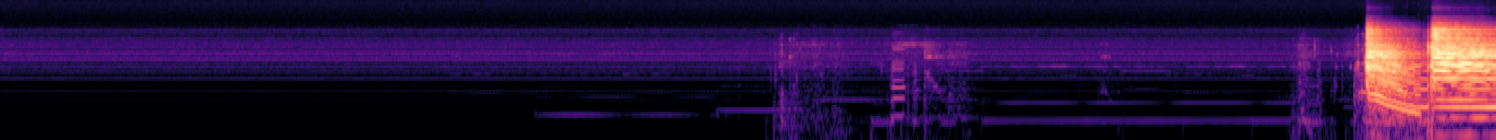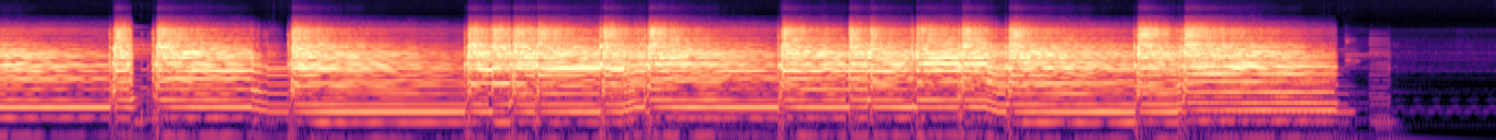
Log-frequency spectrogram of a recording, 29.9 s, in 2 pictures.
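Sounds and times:
overdriven electric guitar recorded with Royer microphone: 7.2 - 29.9.

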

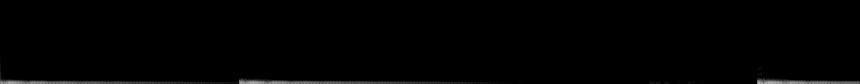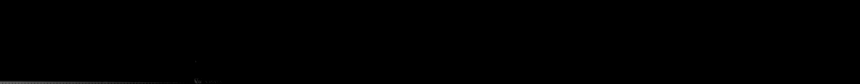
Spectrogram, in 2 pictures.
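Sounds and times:
sub bass: 0.0 - 1.6, 2.4 - 4.2, 7.6 - 9.3.

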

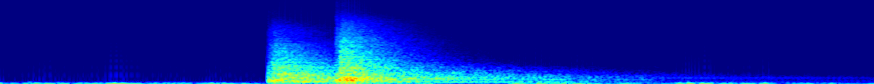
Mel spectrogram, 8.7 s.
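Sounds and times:
percussion: 2.7 - 7.8.

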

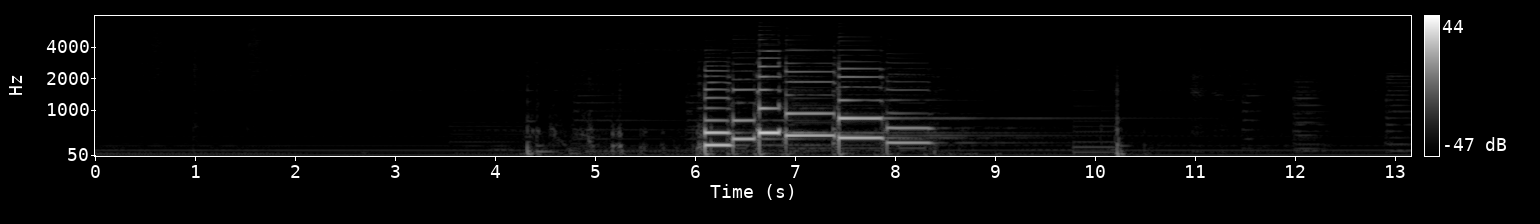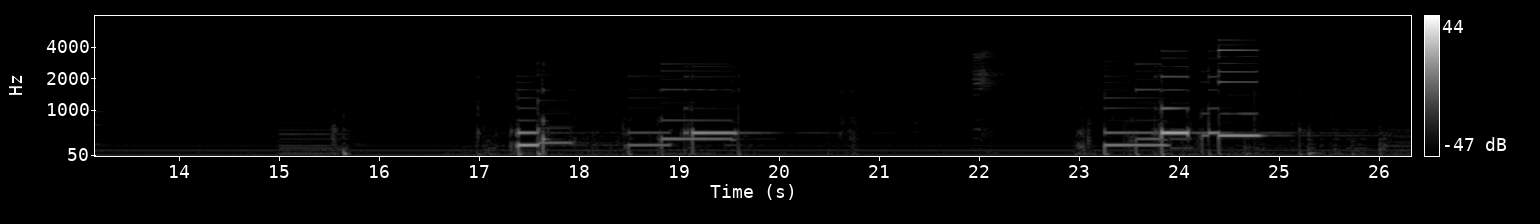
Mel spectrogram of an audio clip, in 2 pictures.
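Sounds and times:
guitar: 4.2 - 10.4, 15.0 - 15.8, 17.0 - 20.0, 23.0 - 26.3.

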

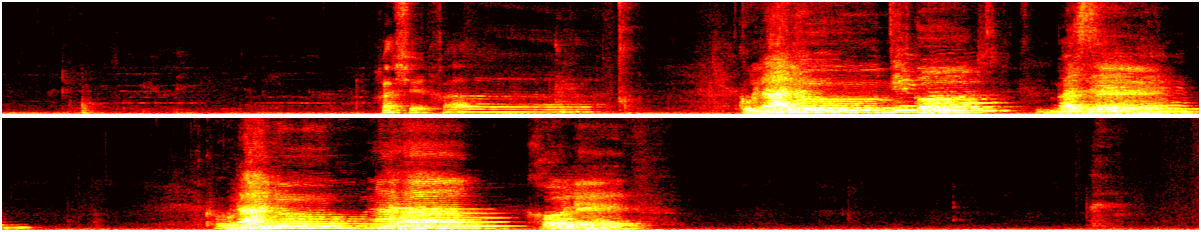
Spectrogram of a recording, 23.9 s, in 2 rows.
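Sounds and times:
choir singing in room: 7.4 - 12.3, 14.1 - 18.6.

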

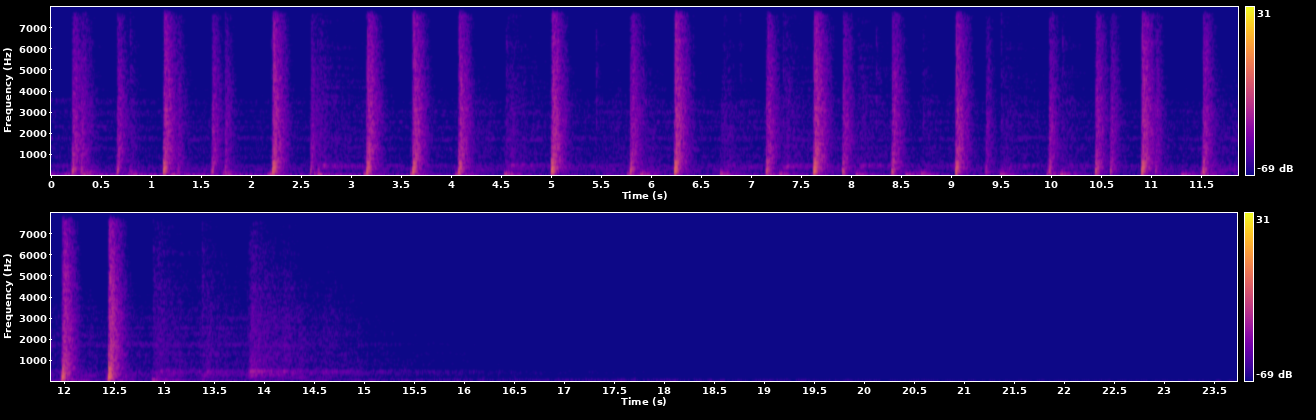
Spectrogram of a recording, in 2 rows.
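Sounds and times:
snare drum recorded from the bottom: 0.0 - 14.8.

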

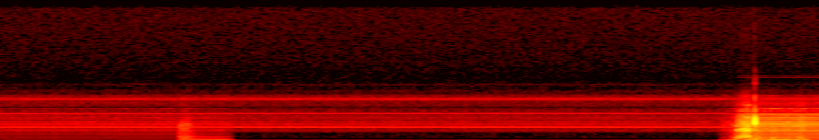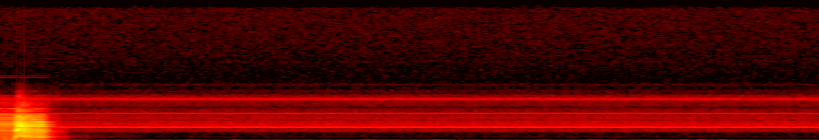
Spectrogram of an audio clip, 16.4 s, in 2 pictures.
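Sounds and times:
overdriven electric guitar recorded with Royer microphone: 7.3 - 8.7.

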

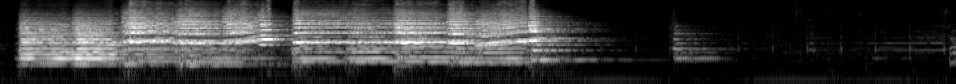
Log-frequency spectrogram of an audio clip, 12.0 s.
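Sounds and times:
violins: 0.2 - 7.4.

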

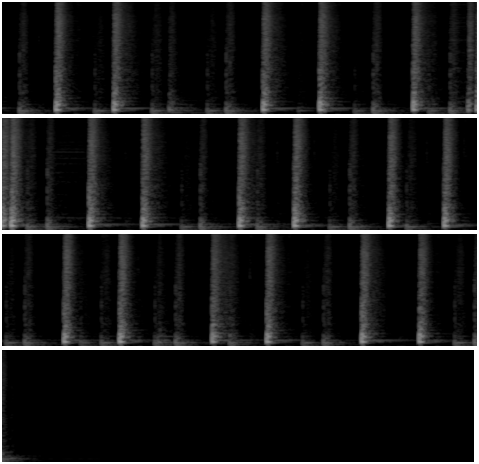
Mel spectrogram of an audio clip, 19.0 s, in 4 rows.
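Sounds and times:
snare drum bottom: 0.0 - 14.4.

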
